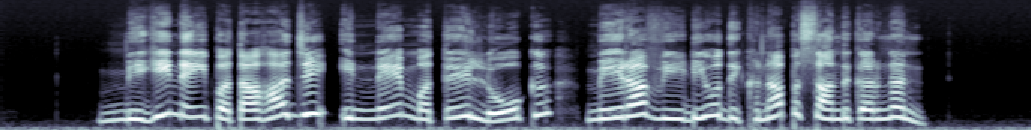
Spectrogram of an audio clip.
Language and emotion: Dogri, surprised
